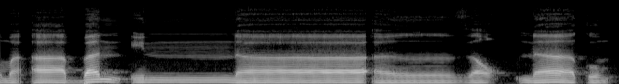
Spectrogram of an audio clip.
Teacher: نون تنوین کا اظہار ہوگا، غنہ نہیں کریں گے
